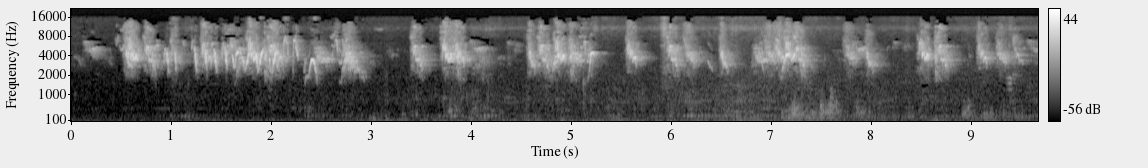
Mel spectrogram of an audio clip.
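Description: Small birds chirping busily, in quick clusters of short high chirps one after another.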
